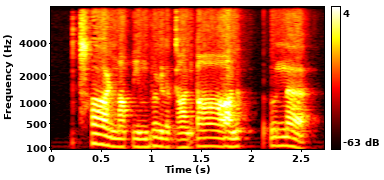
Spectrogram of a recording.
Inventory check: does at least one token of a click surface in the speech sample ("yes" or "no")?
no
